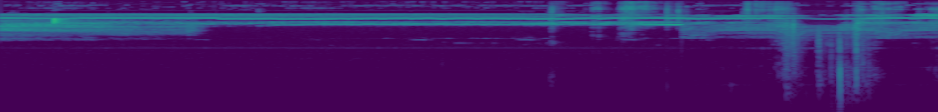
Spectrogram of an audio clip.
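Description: Cicadas keep up a steady, high-pitched buzzing drone with layered tones.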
